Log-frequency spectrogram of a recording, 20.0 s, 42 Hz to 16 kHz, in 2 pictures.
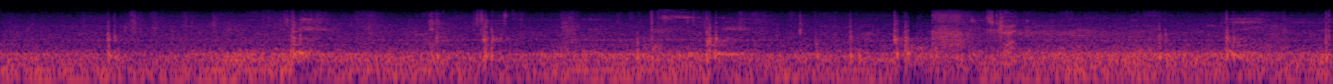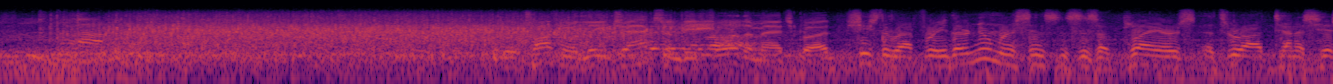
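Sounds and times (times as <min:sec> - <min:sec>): crowd applauding: 0:10.5 - 0:15.4.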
